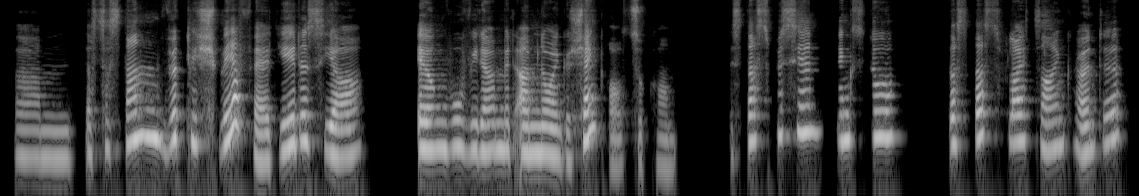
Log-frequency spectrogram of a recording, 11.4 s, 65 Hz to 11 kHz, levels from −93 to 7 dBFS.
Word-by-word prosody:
Ähm, 180 -1 -9
dass 205 0 -11
das 220 -1 -9
dann 295 0 +4
wirklich 280 -2 0
schwerfällt, 265 - +3
jedes 265 +5 +1
Jahr 200 +1 0 0.5
irgendwo 225 0 +2
wieder 215 0 0
mit 220 -1 -2
einem 205 -1 +3
neuen 195 -2 +2
Geschenk 280 - +1
rauszukommen. 145 -1 -12 0.5
Ist 185 +5 -15
das 270 0 -1
bisschen 340 +2 0 0.2
denkst 280 0 -1
du, 305 0 0 0.5
dass 255 0 -3
das 300 +1 0
vielleicht 275 -1 -1
sein 230 +1 -2
könnte? 250 +7 -3
235 Hz, 130 wpm, -25 LUFS, 200-280 Hz, 0.5 s, dann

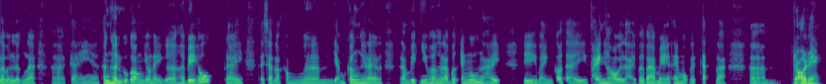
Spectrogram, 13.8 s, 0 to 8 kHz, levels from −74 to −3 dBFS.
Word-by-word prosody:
lời 130 -4 +3
bình 105 -2 0
luận 95 +5 -3
là, 110 -3 -1 0.2
à, 95 -3 -9
"Cái, 125 +8 -6 0.2
a, - - -8
thân 175 +1 +5
hình 140 -7 +6
của 135 - -1
con 140 -5 +3
dạo 110 - 0
này, 100 -4 -3
ờ, 105 - 0
hơi 125 +5 -3
béo, 140 - +5 0.3
đấy, 140 +12 -2 0.3
tại - - -4
sao 130 -3 0
là 105 - -2
không, 135 +5 -7
a, 135 -1 -1 0.3
giảm 130 - -3
cân, 155 +1 +2
hay 150 - +1
là 105 -5 0 0.3
làm 105 -1 -2
việc 105 0 0
nhiều 115 0 -2
hơn, 145 +2 +1
hay 150 - 0
là - - +3
bớt 165 +3 -2
ăn 150 0 -1
uống 195 +7 +3
lại?" 105 - 0 0.4
Thì 105 -2 +1
bạn 95 0 -5
có 140 +3 +1
thể 135 +2 -2
phản 155 - +3
hồi 120 -8 +1
lại 95 -1 -4
với 145 +1 0
ba 135 -3 +3
mẹ 95 -3 -1
theo 140 0 0
một 125 - -2
cái 145 +1 -6
cách 195 0 +1
là, - - -2 0.4
ờm, - - -2 0.4
rõ 175 - +10
ràng. 140 -9 +5
130 Hz, 235 wpm, -25 LUFS, 105-145 Hz, 0.4 s, rõ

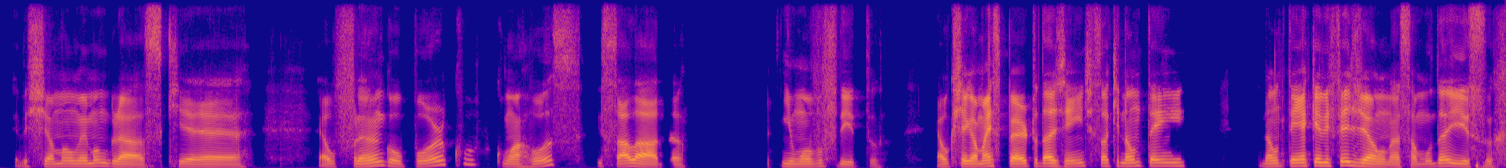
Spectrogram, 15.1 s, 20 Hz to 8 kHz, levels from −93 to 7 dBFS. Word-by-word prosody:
Ele - - -15
chamam 130 +2 -3
Lemongrass 125 -6 0
que 120 - -10
é 110 -1 -1 0.7
é - - -4
o 120 - -4
frango 140 +8 -2
ou 125 - -3
porco 190 - -5 0.2
com 120 -3 -6
arroz 110 +3 -4
e - - -16
salada 105 -6 +2 0.9
e 125 - -6
um 115 - -5
ovo 120 +3 -3
frito. 110 -5 -6 0.6
É - - -2
o 115 - -2
que 105 - -3
chega 125 +2 +5
mais 130 +4 +5
perto 130 +3 +3
da 140 +1 +5
gente, 130 +4 -2
só 145 - 0
que - - -6
não 145 +2 0
tem 150 0 -2 0.7
não 130 +1 -2
tem 145 +1 +3
aquele 155 +1 +4
feijão, 145 -8 +4
né. 110 0 -1
Só - - -2
muda 120 +5 -1
isso. 125 -4 +1
125 Hz, 150 wpm, -24 LUFS, 115-145 Hz, 0.9 s, chega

